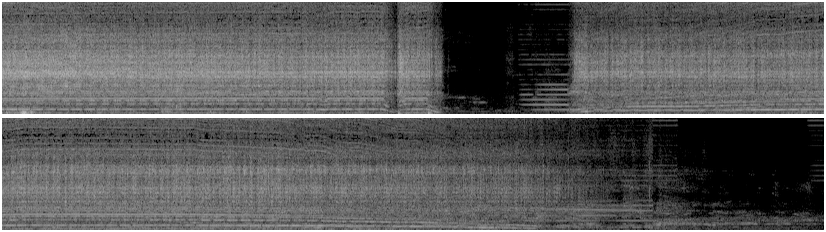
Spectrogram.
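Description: Small DC gear motor spinning a wheel, with a steady whine and gear rattle. It cuts out about nine seconds in. It then starts again with its pitch rising as the potentiometer turns the speed up, holds, and falls away as the speed is turned back down near the end.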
